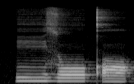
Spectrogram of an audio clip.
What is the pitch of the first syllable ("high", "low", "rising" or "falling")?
high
